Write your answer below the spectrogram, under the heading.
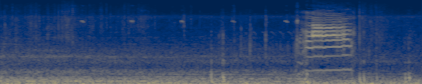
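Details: Hungry stray kitten eating Churu and Sheba, crying nonstop, GoPro recording: a single short, high meow about half a second long, heard over a steady low rumble.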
